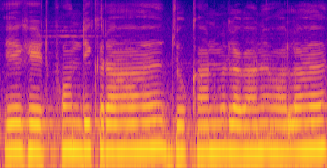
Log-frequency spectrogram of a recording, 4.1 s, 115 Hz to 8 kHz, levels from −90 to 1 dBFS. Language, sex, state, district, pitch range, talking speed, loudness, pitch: Hindi, male, Jharkhand, Deoghar, 175-180 Hz, 175 wpm, -14 LUFS, 175 Hz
